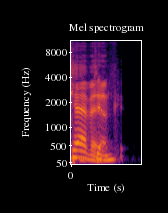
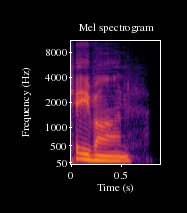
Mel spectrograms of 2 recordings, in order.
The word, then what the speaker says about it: Kevon: It's Kevin.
